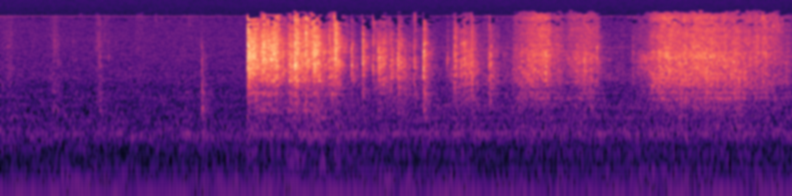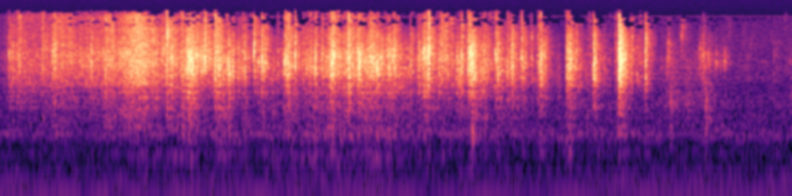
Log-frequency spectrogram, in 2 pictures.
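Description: A sheet of baking paper crinkling and rustling as it is handled, starting about two and a half seconds in and louder and denser in the second half. Crunchy crushed bits pour from it into a ceramic bowl with small ticks.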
